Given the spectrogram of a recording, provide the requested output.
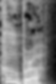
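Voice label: "cobra", British English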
